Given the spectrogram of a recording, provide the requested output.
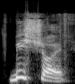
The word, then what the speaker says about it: বিস্ময়: শব্দের মাঝখানে মফলা থাকলে মফলার উচ্চারণ হয় না। যেমন বিস্ময়।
